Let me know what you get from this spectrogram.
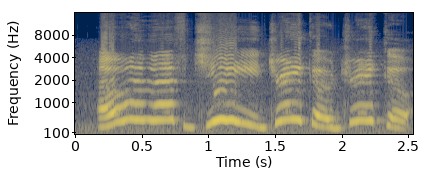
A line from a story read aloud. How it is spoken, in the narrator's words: I screamed, having an orgasm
